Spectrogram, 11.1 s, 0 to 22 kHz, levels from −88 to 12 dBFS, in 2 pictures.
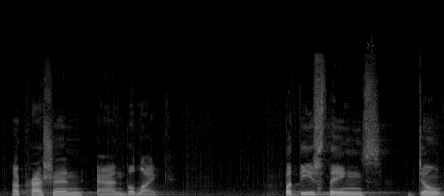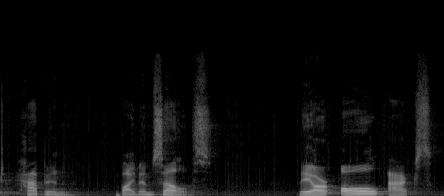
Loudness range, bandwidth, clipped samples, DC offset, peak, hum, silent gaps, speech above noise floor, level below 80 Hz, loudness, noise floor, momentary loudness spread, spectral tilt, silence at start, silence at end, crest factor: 6 LU; 16.5 kHz; under 0.1%; under 0.1%; -12 dBFS; none; none; 36 dB; -76 dBFS; -33 LUFS; -69 dBFS; 17 LU; -5.5 dB/octave; 0.15 s; 0.2 s; 22 dB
